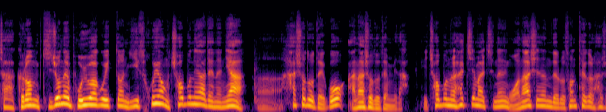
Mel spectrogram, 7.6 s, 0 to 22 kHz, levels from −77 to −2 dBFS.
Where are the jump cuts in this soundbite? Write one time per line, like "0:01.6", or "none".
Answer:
0:02.1
0:03.1
0:05.2
0:06.4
